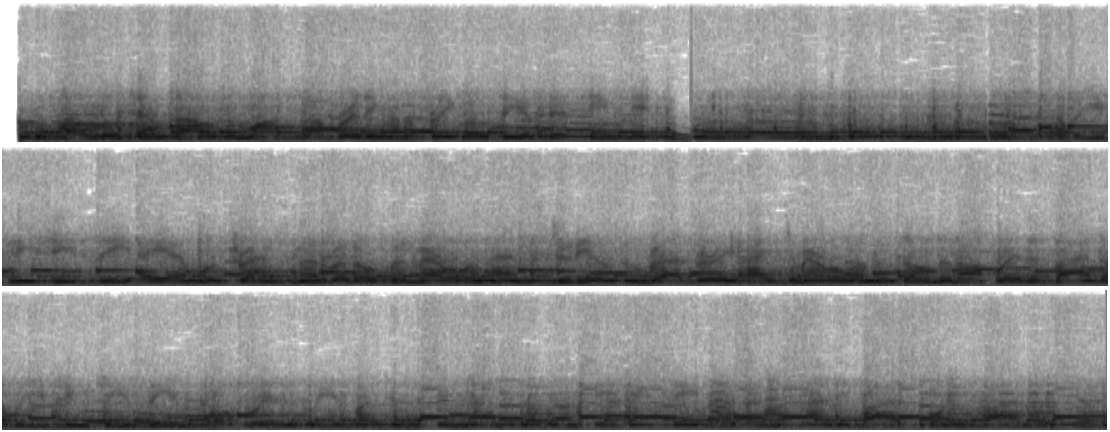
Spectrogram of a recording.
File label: am sign off announcement; 1966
